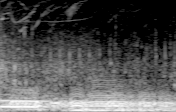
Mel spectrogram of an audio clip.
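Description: Hippopotamus calls recorded underwater, a low, resonant droning groan that holds steady for a couple of seconds, with faint higher squeaks sweeping above it and no voices present.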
